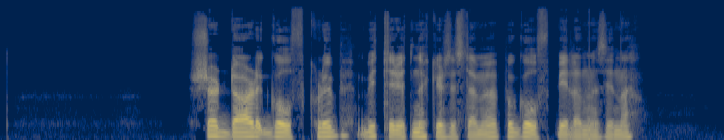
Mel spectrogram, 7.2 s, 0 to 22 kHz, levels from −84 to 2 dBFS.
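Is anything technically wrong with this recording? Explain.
Yes. The speech has overlapping chunks at two points. From 3.87 to 3.89 s, just before "ut nøkkelsystemet på", and again from 5.89 to 5.92 s, a 23 ms slice plays twice. The 2.0 s spacing shows the audio was handled in 2 s chunks, each starting 23 ms before the previous one ended. Each join is heard as a brief click or stutter. On a waveform the same short stretch appears twice in a row. A spectrogram shows a thin vertical seam with a tiny repeated patch.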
